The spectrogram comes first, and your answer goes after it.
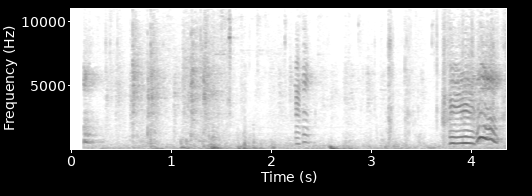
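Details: Siberian Husky awaiting adoption at a rescue, indoors, recorded 4/5/2022, coughing: a run of rough, breathy hacking bursts over about three seconds, ending in a short high-pitched whine.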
